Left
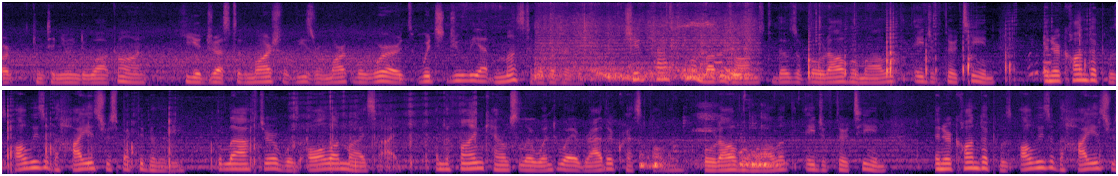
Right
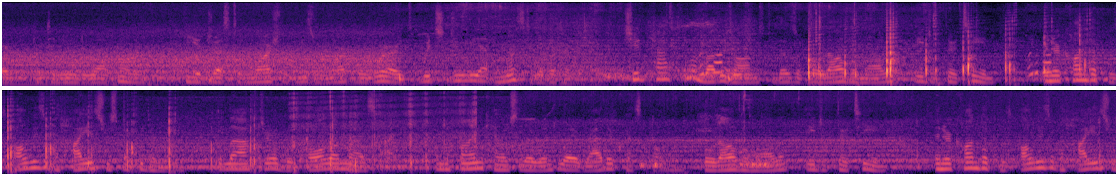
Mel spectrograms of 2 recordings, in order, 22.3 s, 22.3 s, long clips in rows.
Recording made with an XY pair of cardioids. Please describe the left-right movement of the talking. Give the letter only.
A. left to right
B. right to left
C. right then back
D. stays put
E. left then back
D.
